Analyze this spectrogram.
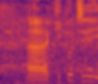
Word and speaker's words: Kikuchi: Kikuchi is actually you write it as a chi, but you pronounce it a little bit softer.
